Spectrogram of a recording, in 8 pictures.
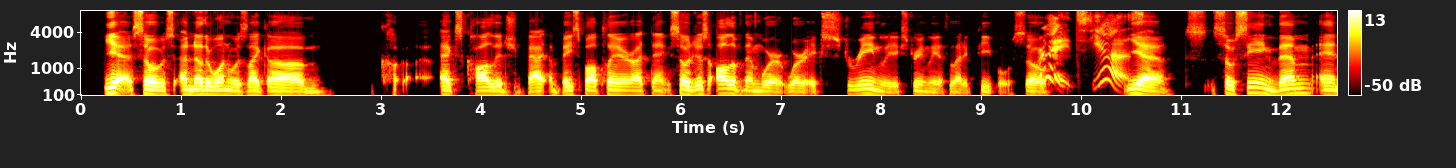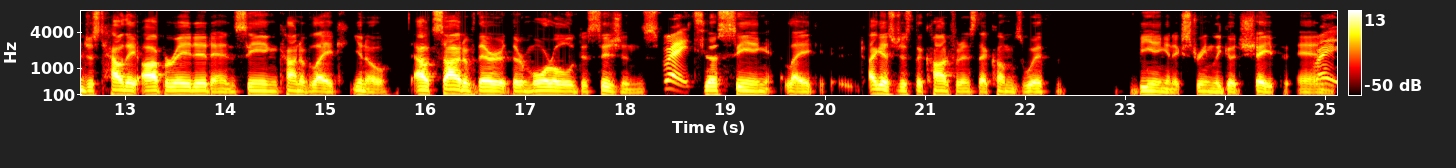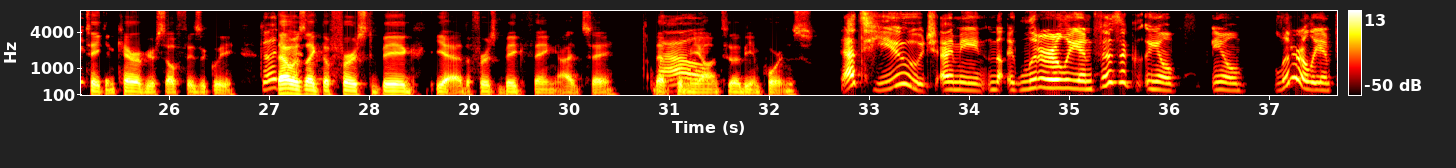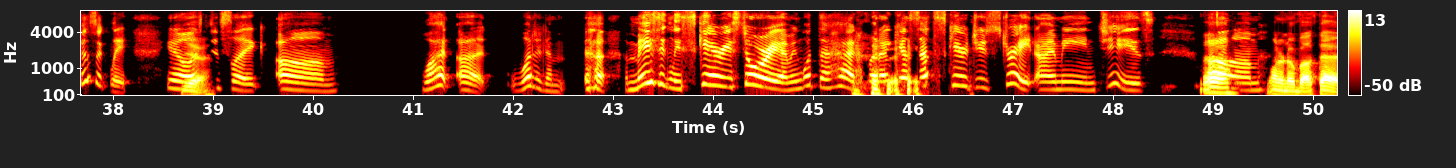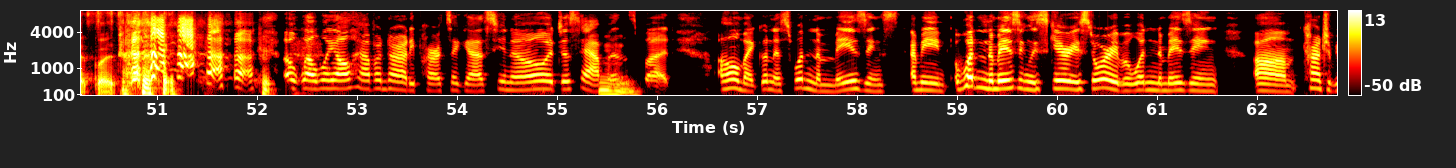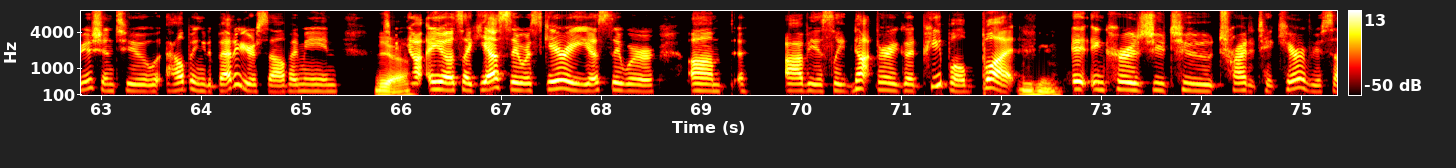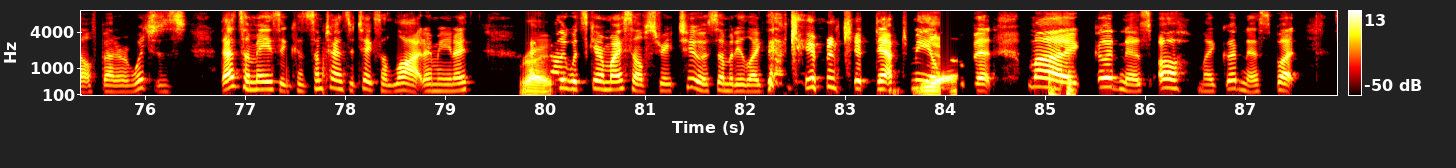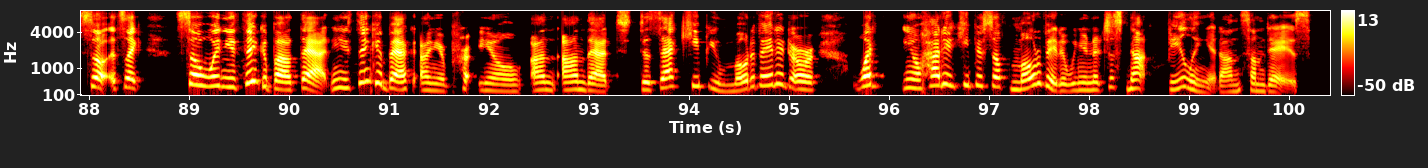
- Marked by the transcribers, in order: other background noise; chuckle; laugh; laugh; chuckle; stressed: "but"; laughing while speaking: "that came and kidnapped me a little bit"; chuckle
- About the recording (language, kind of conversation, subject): English, podcast, How do personal goals and life experiences shape your commitment to staying healthy?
